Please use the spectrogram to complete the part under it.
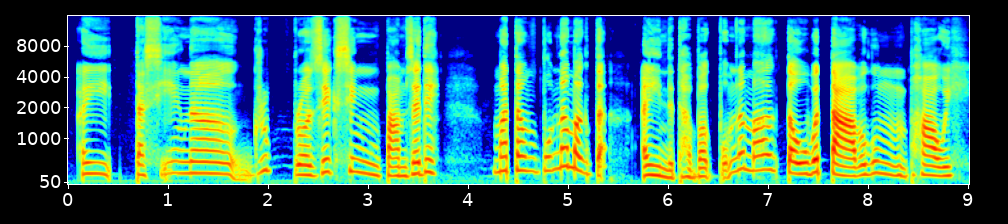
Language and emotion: Manipuri, disgusted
